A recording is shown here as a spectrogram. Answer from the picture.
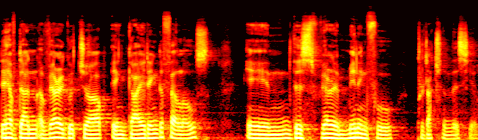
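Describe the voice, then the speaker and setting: Fairly slow speech in a Chinese accent, with noticeable background noise. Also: man. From Asia, Chinese. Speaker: guest commentator at a medical poetry event. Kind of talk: prepared speech.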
